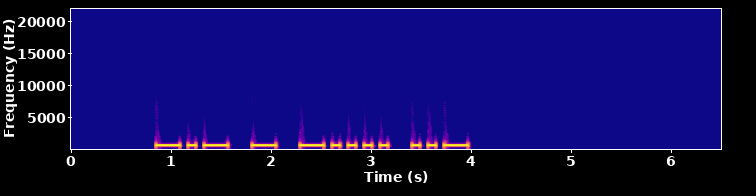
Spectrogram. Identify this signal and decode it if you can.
Morse code, heard as a keyed tone, about 15 wpm, 700 Hz. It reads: KT6U
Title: USA Call Signs - 4 Characters - Repeated 2x - 15wpm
